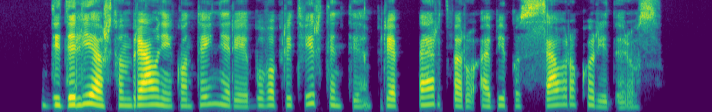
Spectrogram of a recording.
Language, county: Lithuanian, Vilnius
